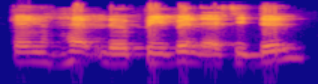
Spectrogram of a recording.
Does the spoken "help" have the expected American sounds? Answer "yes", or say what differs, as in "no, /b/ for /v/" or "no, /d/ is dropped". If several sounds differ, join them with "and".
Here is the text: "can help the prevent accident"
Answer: no, /l/ is dropped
